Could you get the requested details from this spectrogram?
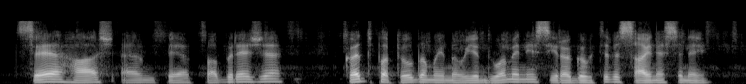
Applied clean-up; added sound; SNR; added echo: neural separator model SepFormer DNS4.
